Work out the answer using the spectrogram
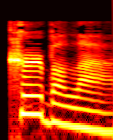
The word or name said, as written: kerbela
